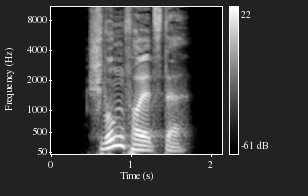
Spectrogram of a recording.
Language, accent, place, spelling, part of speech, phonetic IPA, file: German, Germany, Berlin, schwungvollste, adjective, [ˈʃvʊŋfɔlstə], De-schwungvollste.ogg
- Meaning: inflection of schwungvoll: 1. strong/mixed nominative/accusative feminine singular superlative degree 2. strong nominative/accusative plural superlative degree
